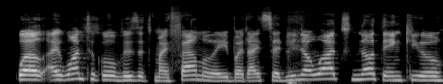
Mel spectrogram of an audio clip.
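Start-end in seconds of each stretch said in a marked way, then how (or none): 2.9-4.4 rough, put-on Ukrainian accent. Quoting own refusal to visit family, in a Ukrainian accent. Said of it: "Is that your Ukrainian accent?".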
